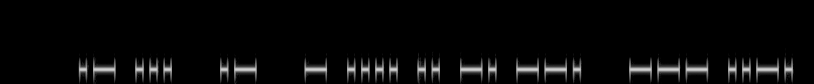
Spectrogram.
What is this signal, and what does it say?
Morse code, heard as a keyed tone, about 17 wpm, 700 Hz. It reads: AS A THING OF
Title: Sentences from Top 1000 Words - Review Part 6 - 17wpm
